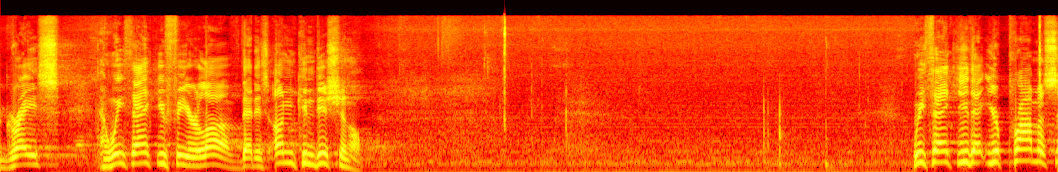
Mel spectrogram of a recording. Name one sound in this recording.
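A man speaks calmly into a microphone in a large hall, pausing between phrases.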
